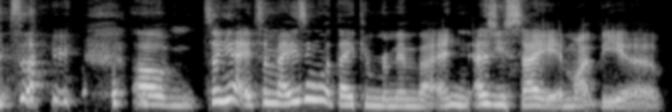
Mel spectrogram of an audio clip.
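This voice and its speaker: A woman's voice: fairly high pitch, moderate pace, gravelly. A woman hosting a podcast interview, chatting in an empathetic, casual way. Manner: empathetic, chatty, laughs often. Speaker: podcast host.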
